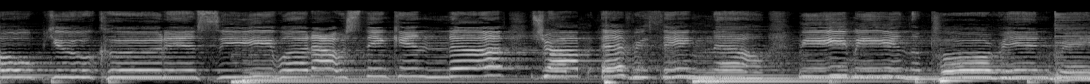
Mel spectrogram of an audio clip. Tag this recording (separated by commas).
Music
